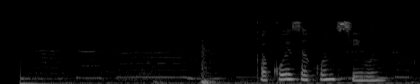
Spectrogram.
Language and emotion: Russian, neutral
